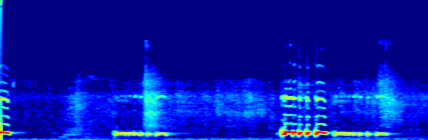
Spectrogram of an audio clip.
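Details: Local zebra dove singing eagerly before sunrise: a soft purring trill, then a loud burst of rapid staccato coos flowing into a long rolling trill, with low murmuring noise behind.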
